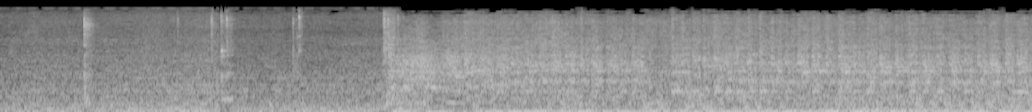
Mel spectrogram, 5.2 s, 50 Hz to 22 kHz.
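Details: Shelby Daytona cold start after sitting 3 months, battery good, full tank, gas pedal pumped, fuel smell: steady starter churn about three to four beats a second, then a half catch and a rough roar; hard start, long crank, cause unknown.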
